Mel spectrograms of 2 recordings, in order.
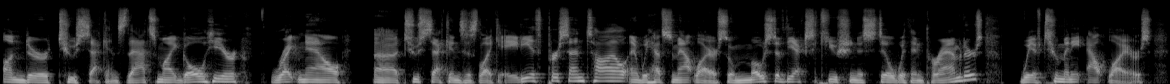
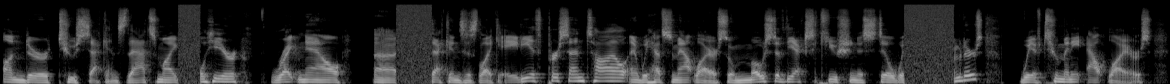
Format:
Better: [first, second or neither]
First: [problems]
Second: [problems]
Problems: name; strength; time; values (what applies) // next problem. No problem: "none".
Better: first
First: none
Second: audio cutting out; filled with static; at 2 s, at 4 s and at 9 s for 0.5 s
